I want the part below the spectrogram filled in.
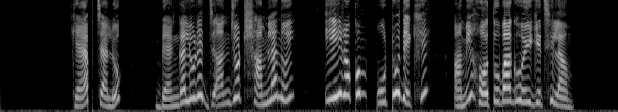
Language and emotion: Bengali, surprised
